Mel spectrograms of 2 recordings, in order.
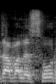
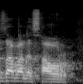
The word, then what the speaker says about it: জাবালে সাওর: সাওর পাহাড়ে সাওর পাহাড়ের এখন যেটা জাবালে সুর বলে জাবালে নূর আর জাবালে সুর এই জাবালে সুর বা এটা শুদ্ধ উচ্চারণ হলো জাবালে সাওর এই সাওর পাহাড়ের গুহায়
